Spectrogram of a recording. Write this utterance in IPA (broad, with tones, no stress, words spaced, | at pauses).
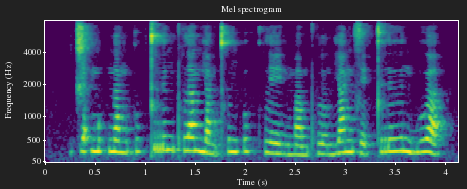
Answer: t͡ɕa˦˥ʔmo˦˥k̚na˧ŋ ku˦˥k̚ trɯ˥˩ŋpʰla˥˩ŋ ja˩˦ŋkʰɯ˦˥ŋʔu˦˥k̚ pʰleː˨˩ŋ ma˩˦m pʰlo˩˦nja˥˩ŋse˨˩ʔ trɯː˥˩nbu˥˩a̯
